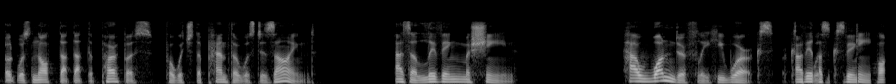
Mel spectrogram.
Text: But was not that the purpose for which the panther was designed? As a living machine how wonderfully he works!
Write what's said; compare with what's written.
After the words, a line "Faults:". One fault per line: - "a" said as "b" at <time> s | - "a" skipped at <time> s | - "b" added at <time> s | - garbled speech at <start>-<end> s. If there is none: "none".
But was not that that the purpose for which the panther was designed? As a living machine how wonderfully he works! [garbled]
Faults:
- "that" added at 0.7 s
- garbled speech at 7.8-8.9 s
